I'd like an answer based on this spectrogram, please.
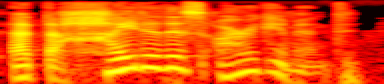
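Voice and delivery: usual speaking voice

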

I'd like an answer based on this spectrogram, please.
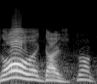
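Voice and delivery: a loud, alarmed retold outburst; upset driver. Taxi driver upset at a van nearly hitting them, loud alarm. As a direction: blurt it out like the startled taxi driver. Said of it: "he got real upset".

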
